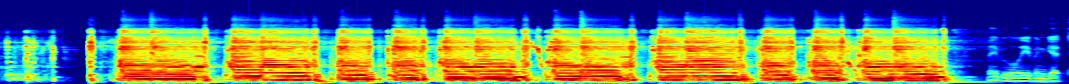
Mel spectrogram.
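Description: Distorted electric guitar strumming power chords in a steady rhythm, with brief silent gaps between the chord changes where the strings are muted, giving a tight, choppy sound. A few light strums come first, then the loud chords start about a second in and stop just before the end.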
